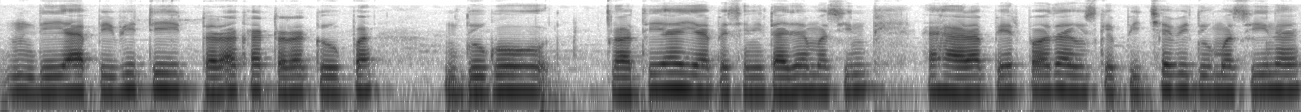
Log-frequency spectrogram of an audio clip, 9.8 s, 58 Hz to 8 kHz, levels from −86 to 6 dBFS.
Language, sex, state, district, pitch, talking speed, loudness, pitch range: Hindi, male, Haryana, Charkhi Dadri, 145 Hz, 140 wpm, -16 LUFS, 140-155 Hz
